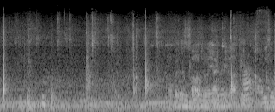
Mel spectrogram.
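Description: Poker chips click together.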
